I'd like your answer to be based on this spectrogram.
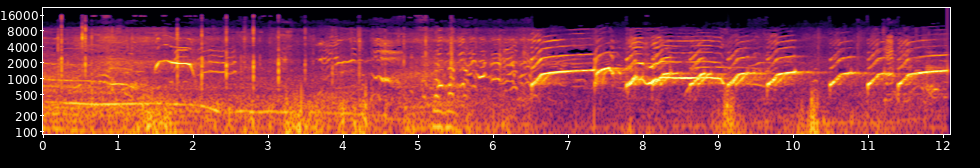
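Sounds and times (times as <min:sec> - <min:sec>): fire engine siren yelping: 0:00.0 - 0:02.9, 0:06.5 - 0:12.0.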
